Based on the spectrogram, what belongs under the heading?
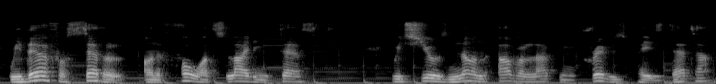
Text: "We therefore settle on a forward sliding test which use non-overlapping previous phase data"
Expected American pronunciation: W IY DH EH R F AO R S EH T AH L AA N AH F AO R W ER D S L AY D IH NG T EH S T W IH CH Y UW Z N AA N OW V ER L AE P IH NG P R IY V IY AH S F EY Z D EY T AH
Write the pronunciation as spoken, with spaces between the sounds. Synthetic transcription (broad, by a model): W IY DH EH R F AO R S EH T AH L AA N AH F AO R W ER D S L AY D IH NG T EH S T W IH CH Y UW Z N AA N OW V ER L AE P IH NG P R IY V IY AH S P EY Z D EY T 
